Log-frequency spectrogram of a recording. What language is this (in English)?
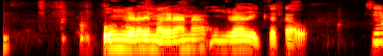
Catalan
